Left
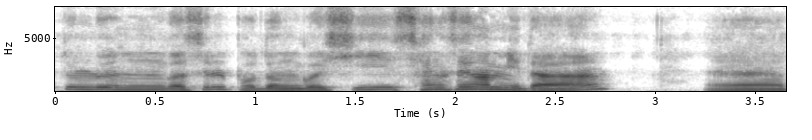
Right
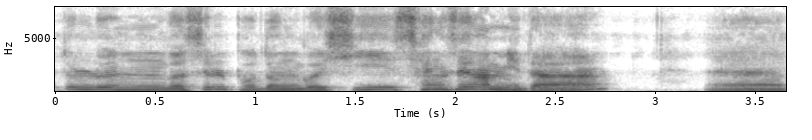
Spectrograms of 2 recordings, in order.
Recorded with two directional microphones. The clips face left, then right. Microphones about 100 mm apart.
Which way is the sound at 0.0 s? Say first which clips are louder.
Left 4 dB; 50° left (ahead or behind).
